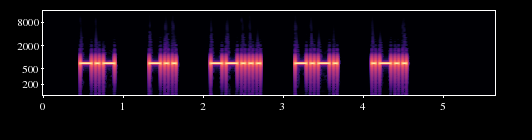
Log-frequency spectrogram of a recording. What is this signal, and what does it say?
Morse code, heard as a keyed tone, about 25 wpm, spaced as for 14 wpm, 700 Hz. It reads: KD7CL
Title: USA Call Signs - 5 Characters - 3x Character Spacing - 25wpm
